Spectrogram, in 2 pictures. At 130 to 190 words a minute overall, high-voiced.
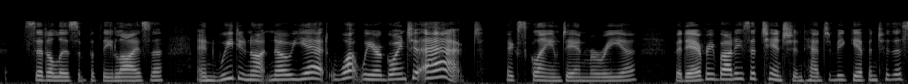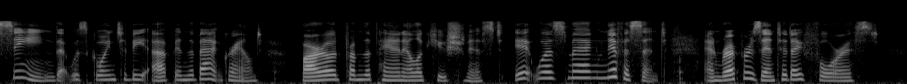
Yes: average, 155 wpm; high, 205 Hz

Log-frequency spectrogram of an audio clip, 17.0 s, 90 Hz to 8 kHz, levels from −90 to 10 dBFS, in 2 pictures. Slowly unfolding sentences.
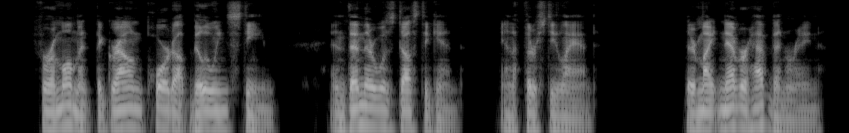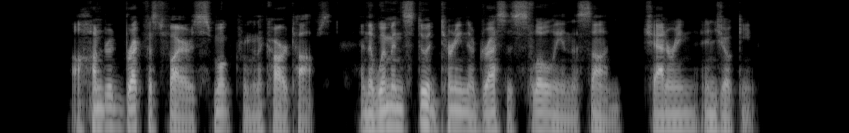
No: average, 170 wpm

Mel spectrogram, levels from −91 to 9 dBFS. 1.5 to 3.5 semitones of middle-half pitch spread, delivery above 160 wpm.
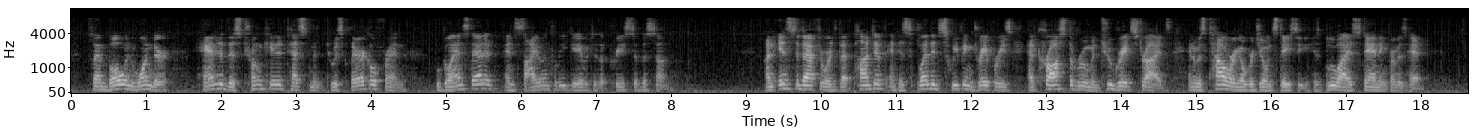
No: average, 4.7 semitones; average, 180 wpm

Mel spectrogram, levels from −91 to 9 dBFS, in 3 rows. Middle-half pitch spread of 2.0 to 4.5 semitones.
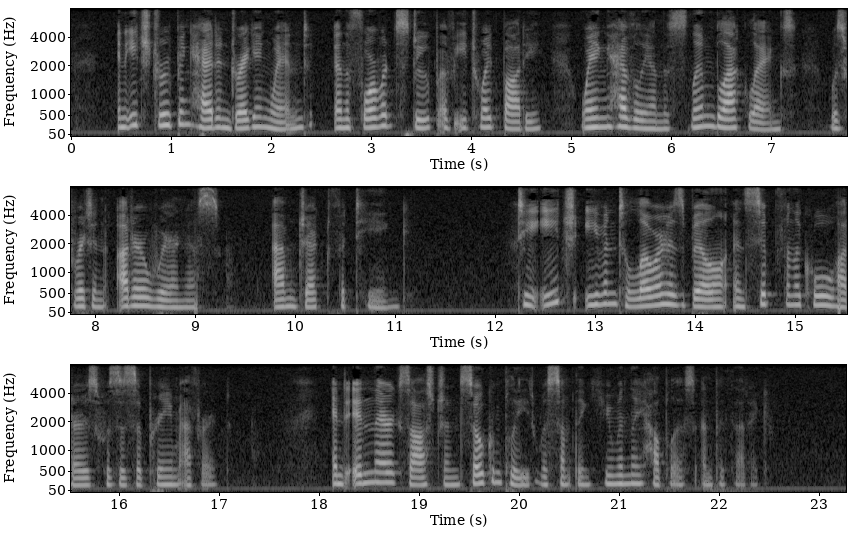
Yes: average, 3.7 semitones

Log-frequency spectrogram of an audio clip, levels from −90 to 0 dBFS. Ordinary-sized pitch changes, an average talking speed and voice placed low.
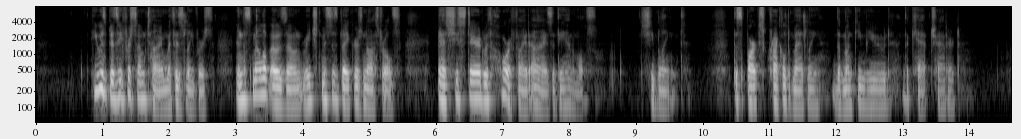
Yes: average, 4.6 semitones; average, 160 wpm; low, 120 Hz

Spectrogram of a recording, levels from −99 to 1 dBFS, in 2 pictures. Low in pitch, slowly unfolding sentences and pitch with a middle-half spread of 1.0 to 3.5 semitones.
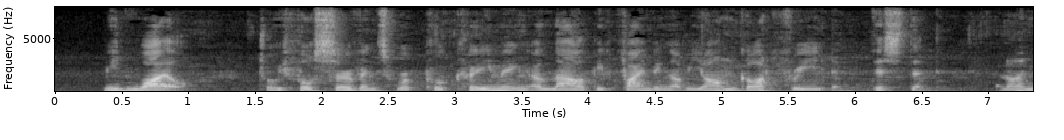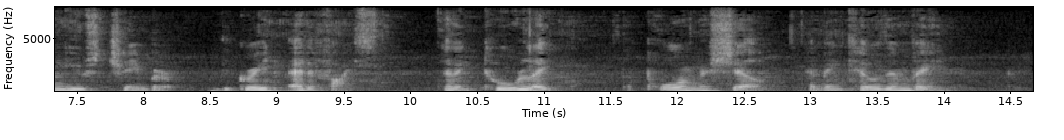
Yes: low, 110 Hz; slow, 130 wpm; narrow, 2.5 semitones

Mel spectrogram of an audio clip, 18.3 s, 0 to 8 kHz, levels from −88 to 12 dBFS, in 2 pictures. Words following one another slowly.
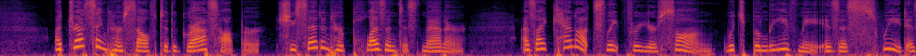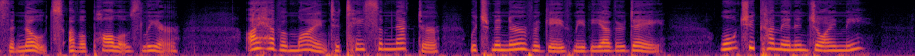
No: average, 170 wpm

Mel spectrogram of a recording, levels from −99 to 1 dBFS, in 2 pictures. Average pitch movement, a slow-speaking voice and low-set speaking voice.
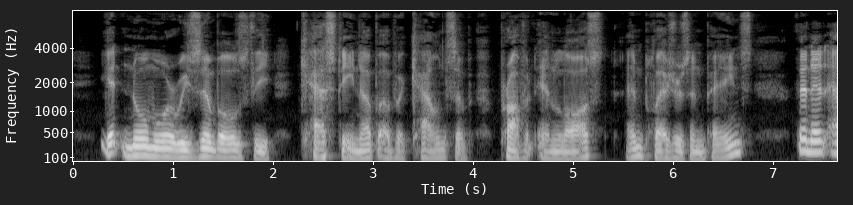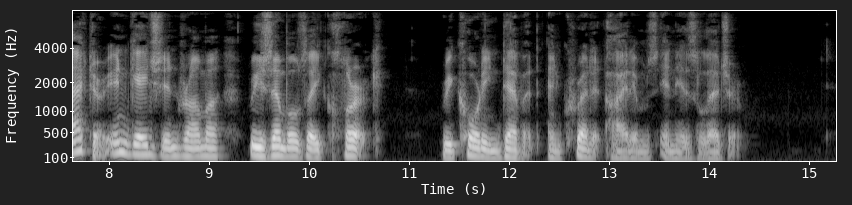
Yes: average, 4.6 semitones; slow, 130 wpm; low, 110 Hz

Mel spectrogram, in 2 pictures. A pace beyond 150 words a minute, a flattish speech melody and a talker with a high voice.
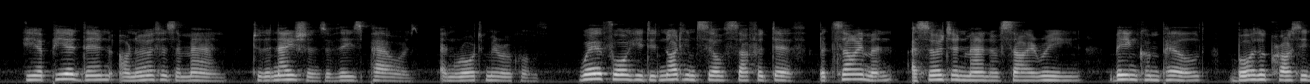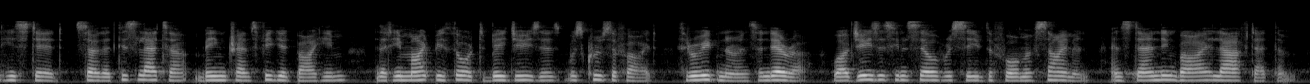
Yes: average, 170 wpm; narrow, 2.1 semitones; high, 195 Hz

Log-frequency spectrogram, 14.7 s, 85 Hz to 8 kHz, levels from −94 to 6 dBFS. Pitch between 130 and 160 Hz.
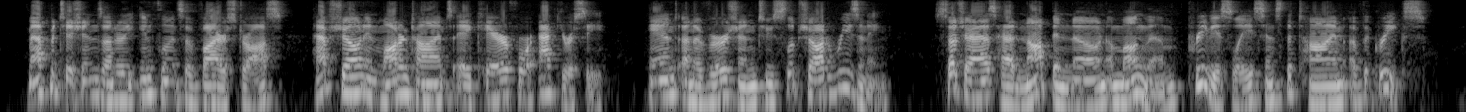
Yes: low, 135 Hz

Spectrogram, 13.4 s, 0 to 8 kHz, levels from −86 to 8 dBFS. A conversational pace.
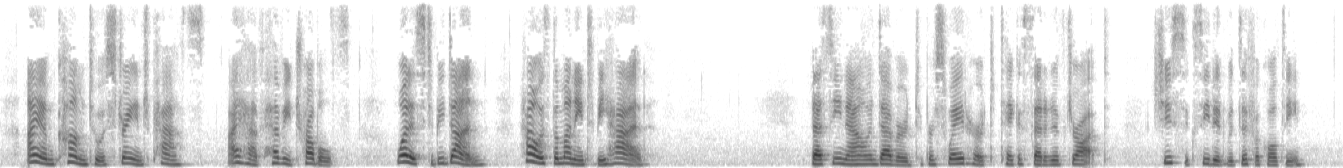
Yes: average, 170 wpm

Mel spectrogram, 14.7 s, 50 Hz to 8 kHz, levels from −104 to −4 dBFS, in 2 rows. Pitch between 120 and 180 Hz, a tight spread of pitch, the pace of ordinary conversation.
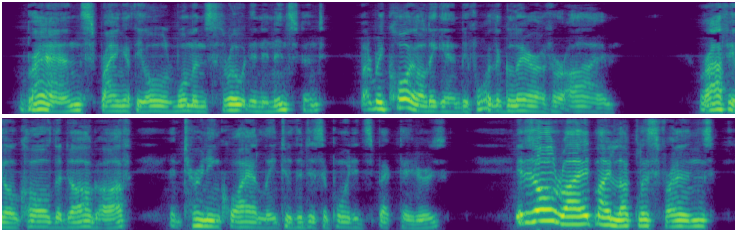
No: medium, 140 Hz; average, 3.8 semitones; average, 155 wpm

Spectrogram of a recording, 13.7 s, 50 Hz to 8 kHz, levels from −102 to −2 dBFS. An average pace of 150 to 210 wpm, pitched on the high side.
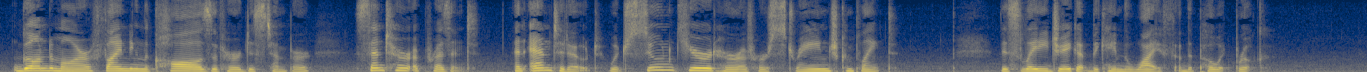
No: slow, 135 wpm; high, 210 Hz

